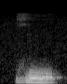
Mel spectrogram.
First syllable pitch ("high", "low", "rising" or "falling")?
low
